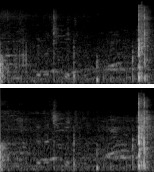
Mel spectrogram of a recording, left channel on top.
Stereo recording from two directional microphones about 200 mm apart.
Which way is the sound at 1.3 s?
55° left (ahead or behind).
